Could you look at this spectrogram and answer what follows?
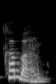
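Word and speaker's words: かばん: bag any bag right it's going to be kaban no elongation right kaban so once more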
